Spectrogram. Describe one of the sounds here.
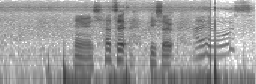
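A man speaks close by, in a low, calm voice.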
